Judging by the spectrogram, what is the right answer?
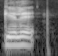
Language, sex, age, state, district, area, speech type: Bodo, male, 60+, Assam, Chirang, rural, read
